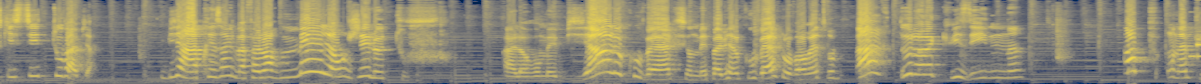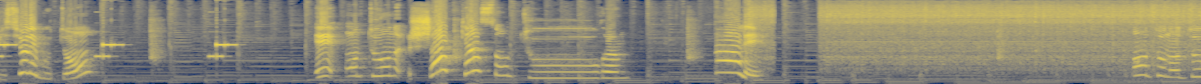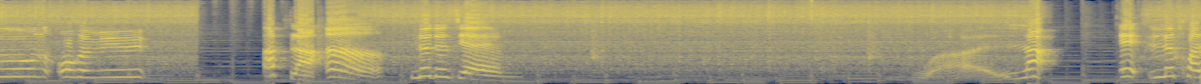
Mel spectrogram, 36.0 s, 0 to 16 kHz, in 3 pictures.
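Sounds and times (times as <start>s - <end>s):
short electronic beeps: 13.0s - 13.3s, 14.1s - 14.5s
toy blender whirring: 19.5s - 26.0s, 27.5s - 34.3s, 35.4s - 36.0s.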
